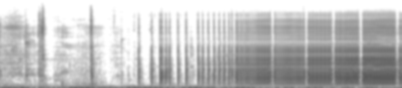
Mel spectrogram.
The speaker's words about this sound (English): So what I have is a power bit, which is blue, and I'm going to snap it into an oscillator, which is generating the sound wave, and a speaker. And now I'm tuning the oscillator.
